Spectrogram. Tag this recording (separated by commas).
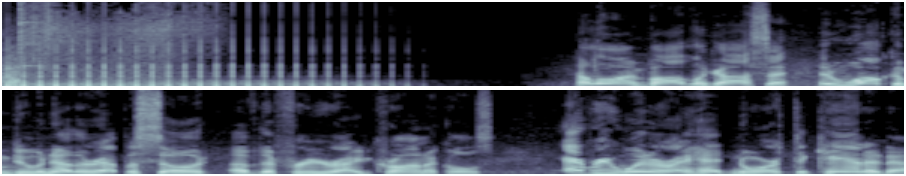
outside, rural or natural, Speech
